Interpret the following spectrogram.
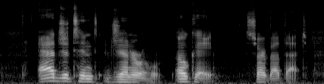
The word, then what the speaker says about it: adjutant: have this word before a jutent general i think i'm pronouncing that correctly or no no no it's adjutant general this the the the emphasis on the syllable was in the wrong place adjutant general okay sorry about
